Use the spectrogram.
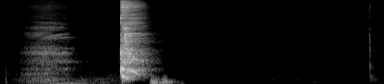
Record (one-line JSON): {"cough_length": "3.8 s", "cough_amplitude": 32768, "cough_signal_mean_std_ratio": 0.22, "survey_phase": "beta (2021-08-13 to 2022-03-07)", "age": "45-64", "gender": "Female", "wearing_mask": "No", "symptom_none": true, "smoker_status": "Never smoked", "respiratory_condition_asthma": false, "respiratory_condition_other": false, "recruitment_source": "REACT", "submission_delay": "2 days", "covid_test_result": "Negative", "covid_test_method": "RT-qPCR", "influenza_a_test_result": "Negative", "influenza_b_test_result": "Negative"}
